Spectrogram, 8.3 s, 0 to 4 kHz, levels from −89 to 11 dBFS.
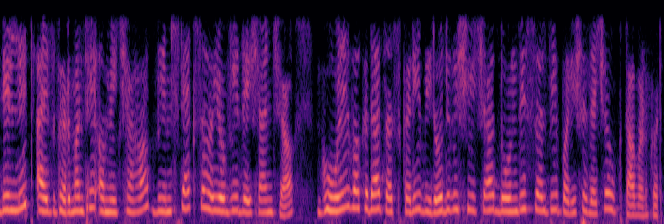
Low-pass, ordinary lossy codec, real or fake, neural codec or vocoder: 3.6 kHz; none; fake; codec, 16 kHz, 4 kbps, FreqCodec, smaller model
